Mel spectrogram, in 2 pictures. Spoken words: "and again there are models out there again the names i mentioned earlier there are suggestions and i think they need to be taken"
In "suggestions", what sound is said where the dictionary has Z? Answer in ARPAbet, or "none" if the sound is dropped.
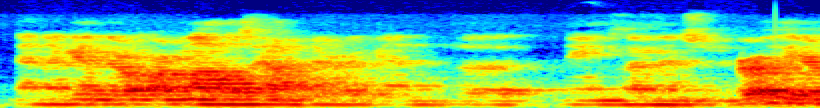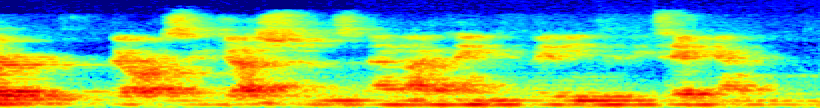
Z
